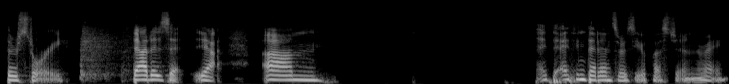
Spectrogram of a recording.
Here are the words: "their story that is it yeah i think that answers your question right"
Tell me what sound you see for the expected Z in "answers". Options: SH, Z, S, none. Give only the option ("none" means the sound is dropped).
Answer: Z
